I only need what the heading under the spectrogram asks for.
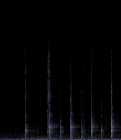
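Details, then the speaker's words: Toyota Avanza engine, removed with head off after overheating: worn piston crown rocked in its bore gives sharp metallic clacks about three per second, loud ringing; piston slap from worn piston, causing clack under acceleration. "Ini agak parah nih. Suaranya nyaring ya, cetak cetang gitu."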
